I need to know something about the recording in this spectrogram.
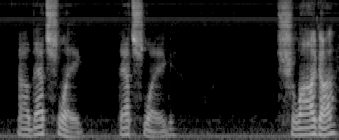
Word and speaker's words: Schlage: a conventional core sergeant schleg conventional core meaning it's not removable or interchangeable core now that's schlage that's schlage schlage as they say in german that's how that's pronounced i know on good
